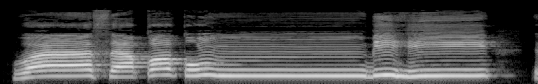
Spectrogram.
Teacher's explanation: وَاذْكُرُوا نِعْمَةَ اللَّهِ عَلَيْكُمْ وَمِيثَاقَهُ الَّذِي وَاثَقَكُم بِهِ، یا دیکھیں وَاثَقَكُم، یہاں میم ساکن ہے، میم ساکن کے بعد جو ہے با آ رہا ہے، تو یہاں پر اکفا شفی ہوگا اور ہم یہاں غنہ بھی کریں گے، اور غننے کی مقدار جو ہے 2 سے 3 سیکنڈ ہوگی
